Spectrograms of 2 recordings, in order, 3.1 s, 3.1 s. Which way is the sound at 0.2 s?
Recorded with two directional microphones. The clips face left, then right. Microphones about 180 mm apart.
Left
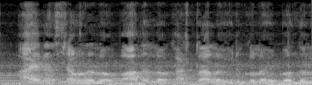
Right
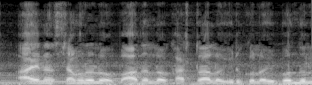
60° right (ahead or behind).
